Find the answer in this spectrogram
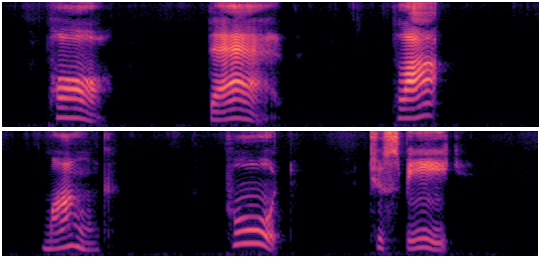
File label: Learning Thai words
